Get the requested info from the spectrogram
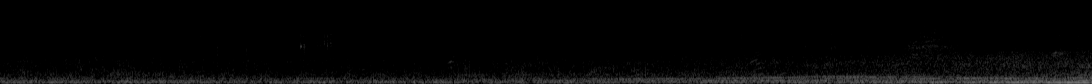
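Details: Ginger and white stray female cat purring with joy at seeing people after a meal; a low regular purr swells louder toward the end, with a faint higher hum late on.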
